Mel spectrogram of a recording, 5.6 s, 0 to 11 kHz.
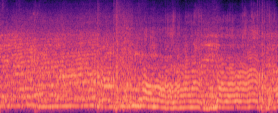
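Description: Citroen DS3 WRC rally car's 1.6-litre turbocharged four-cylinder engine revving hard, its pitch climbing and dropping several times through gear changes and lifts, with a sharp crack about two seconds in.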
